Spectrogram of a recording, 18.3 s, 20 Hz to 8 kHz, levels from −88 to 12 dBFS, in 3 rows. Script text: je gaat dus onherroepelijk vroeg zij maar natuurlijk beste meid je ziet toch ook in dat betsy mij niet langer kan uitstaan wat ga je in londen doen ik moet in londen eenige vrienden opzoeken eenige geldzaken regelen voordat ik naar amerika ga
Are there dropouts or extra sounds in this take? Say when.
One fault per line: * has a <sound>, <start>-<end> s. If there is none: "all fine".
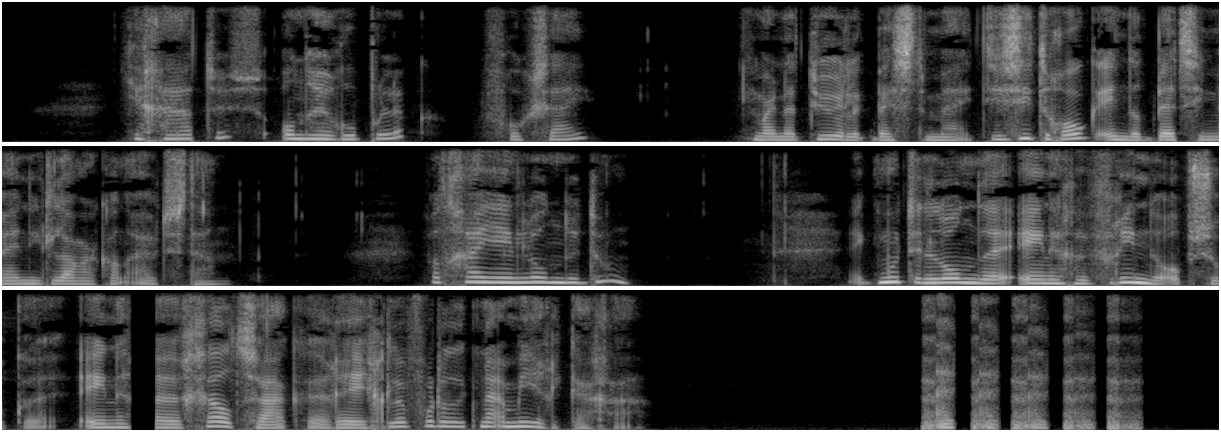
* has a dropout, 12.8-12.9 s
* has a laugh, 16.8-17.9 s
